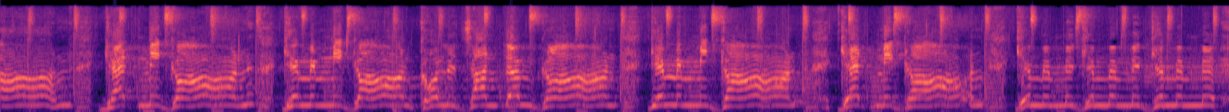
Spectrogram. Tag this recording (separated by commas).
Music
